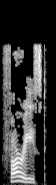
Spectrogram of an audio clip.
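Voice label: "far east", British English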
